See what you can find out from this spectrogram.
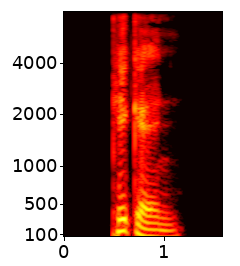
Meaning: dative plural of Pickel
- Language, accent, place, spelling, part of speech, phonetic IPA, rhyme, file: German, Germany, Berlin, Pickeln, noun, [ˈpɪkl̩n], -ɪkl̩n, De-Pickeln.ogg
